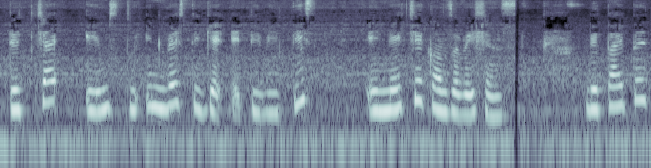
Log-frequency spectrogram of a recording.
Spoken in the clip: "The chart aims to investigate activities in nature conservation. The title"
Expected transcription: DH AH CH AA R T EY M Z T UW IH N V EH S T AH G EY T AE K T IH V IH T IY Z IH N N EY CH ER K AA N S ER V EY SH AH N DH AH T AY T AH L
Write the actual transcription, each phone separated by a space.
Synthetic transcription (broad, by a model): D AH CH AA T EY M S T UW IH N V EH S T AH G EY T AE K T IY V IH T IY S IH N N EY CH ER K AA N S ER V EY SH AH N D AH T AY T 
